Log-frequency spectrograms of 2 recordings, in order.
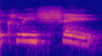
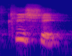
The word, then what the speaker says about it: cliché: So when I pronounce like that, it's more in the American English way, like such a cliché, a cliché. So I very emphasize a little bit on the second part of the word. If you pronounce in French, it's cliché. Cliché. There's no we don't really emphasize into the word, so cliché like that.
